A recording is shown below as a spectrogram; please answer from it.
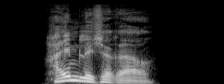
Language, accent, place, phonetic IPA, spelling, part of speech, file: German, Germany, Berlin, [ˈhaɪ̯mlɪçəʁɐ], heimlicherer, adjective, De-heimlicherer.ogg
- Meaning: inflection of heimlich: 1. strong/mixed nominative masculine singular comparative degree 2. strong genitive/dative feminine singular comparative degree 3. strong genitive plural comparative degree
